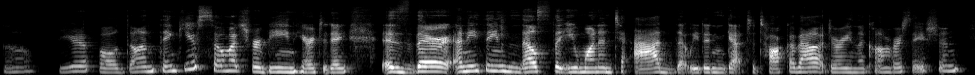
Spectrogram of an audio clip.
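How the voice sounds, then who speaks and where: Female interview host, crisp bright tone with noticeable vocal fry, informal livestream delivery. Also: medium pitch, steady tone, moderate pace, few pauses. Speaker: podcast host.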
